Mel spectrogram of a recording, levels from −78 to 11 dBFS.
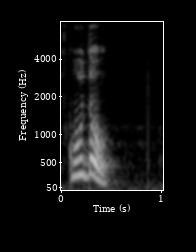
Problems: none marked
